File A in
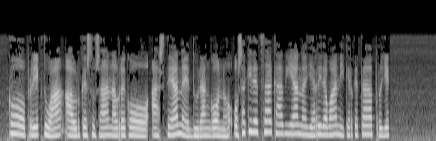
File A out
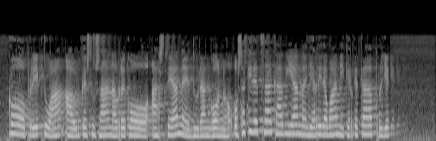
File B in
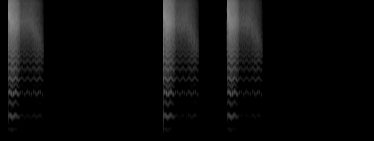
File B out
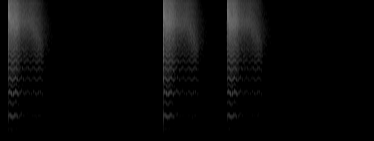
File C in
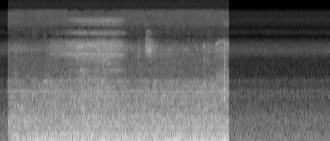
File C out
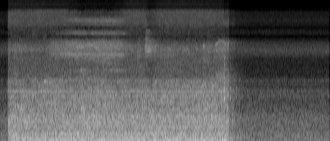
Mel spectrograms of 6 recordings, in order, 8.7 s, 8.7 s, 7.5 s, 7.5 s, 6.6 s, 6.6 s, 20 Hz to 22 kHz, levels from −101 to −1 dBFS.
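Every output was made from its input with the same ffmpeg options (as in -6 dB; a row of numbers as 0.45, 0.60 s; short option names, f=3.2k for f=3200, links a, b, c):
-filter_complex "[0:a]acrossover=split=570|1500[a][b][c];[a]acompressor=threshold=-25dB:ratio=4[d];[b]acompressor=threshold=-26dB:ratio=4[e];[c]acompressor=threshold=-35dB:ratio=4[f];[d][e][f]amix=inputs=3:normalize=0,asplit=5[g][h][i][j][k];[h]adelay=117,afreqshift=34,volume=-12.5dB[l];[i]adelay=234,afreqshift=68,volume=-20.2dB[m];[j]adelay=351,afreqshift=102,volume=-28dB[n];[k]adelay=468,afreqshift=136,volume=-35.7dB[o];[g][l][m][n][o]amix=inputs=5:normalize=0,volume=-5dB"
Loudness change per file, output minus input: -9.0, -9.5, -9.0 LU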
